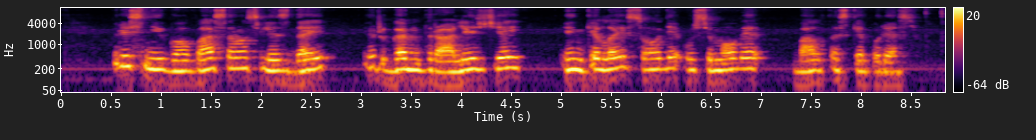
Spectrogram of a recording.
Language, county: Lithuanian, Vilnius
